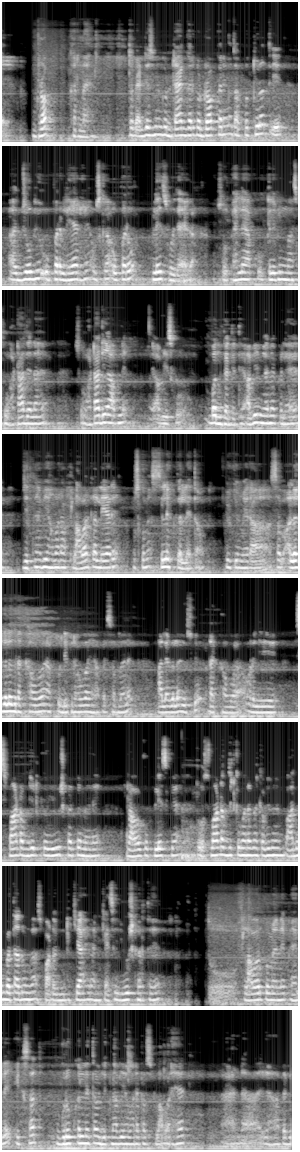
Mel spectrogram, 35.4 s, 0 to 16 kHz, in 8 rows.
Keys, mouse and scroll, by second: 15.5-16.9 scroll down 1, 16.9 click, 17.5 ctrl+z, 18.0 click, 18.5 ctrl+z, 19.2 click, 19.5 ctrl+z, 20.5-21.9 scroll up 1, 24.8-26.0 scroll up 1, 27.9-29.0 scroll up 1, 29.1 click, 29.5-30.9 scroll down 1, 31.5 shift+click, 32.4 ctrl+g, 33.4-35.4 drag.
